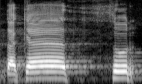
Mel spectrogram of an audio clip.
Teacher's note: سا کو نرم پڑھنا، یعنی یہ اوپر اور نیچے دانتوں کے درمیان زبان کا بالکل باریک سا نوک باہر نکالنا. تکاثر سا کو نرمی کے ساتھ، اور را وقف کی وجہ سے ساکن ہو جائے گی.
